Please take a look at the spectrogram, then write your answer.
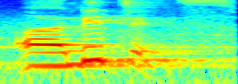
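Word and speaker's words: lichens: तो ये जो फॉर्म होता है structure, that are called as द लाइकेंस और अगेन इट इज प्रोनाउंस लीचेंस।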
